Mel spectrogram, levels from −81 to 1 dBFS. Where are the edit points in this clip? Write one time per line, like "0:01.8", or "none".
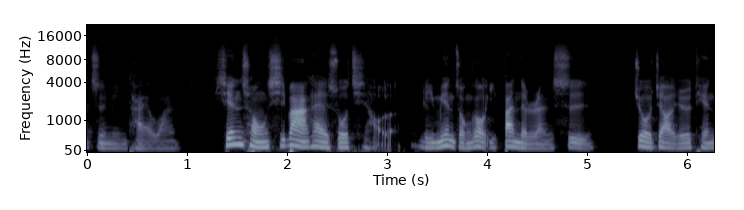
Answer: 0:01.1
0:03.2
